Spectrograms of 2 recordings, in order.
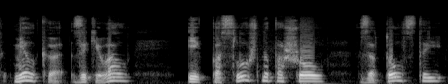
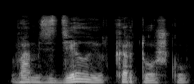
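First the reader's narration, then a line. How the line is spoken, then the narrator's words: Whisper in ear. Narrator (Russian): шепнула Даша, наклонившись к уху старика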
